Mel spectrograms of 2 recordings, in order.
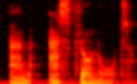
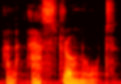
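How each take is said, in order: Both takes have the same delivery.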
